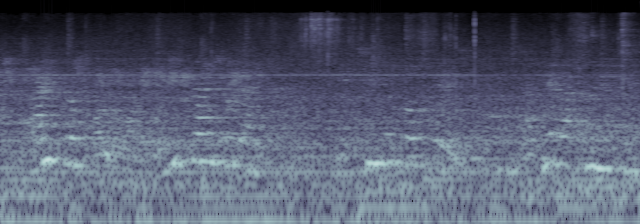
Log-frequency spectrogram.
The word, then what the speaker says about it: 竹松: けど違う最初あれどうやって読むか思ってから松竹か思えたでしょう松竹のもおかしいしよう見たら松竹じゃないですね竹が強いと読むのもおかしいよ普通快速シーサイドライン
